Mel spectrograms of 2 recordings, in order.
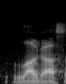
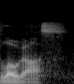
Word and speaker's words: Logos: He's from with a more in-depth discussion on the history of Logos and the Logos of history, but he pronounces it Logos because he's from Philadelphia.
